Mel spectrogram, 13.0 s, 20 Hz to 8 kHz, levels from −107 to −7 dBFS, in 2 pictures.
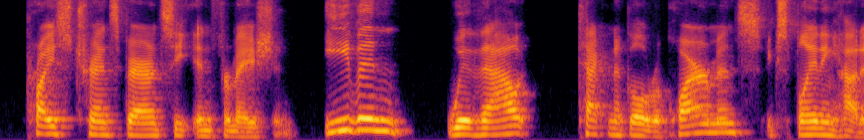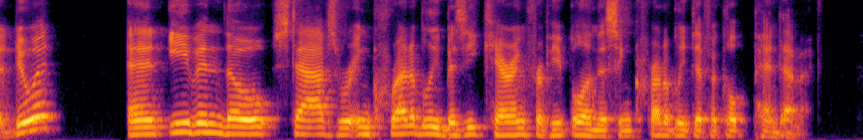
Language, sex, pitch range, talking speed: English, male, 135-190 Hz, 125 wpm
